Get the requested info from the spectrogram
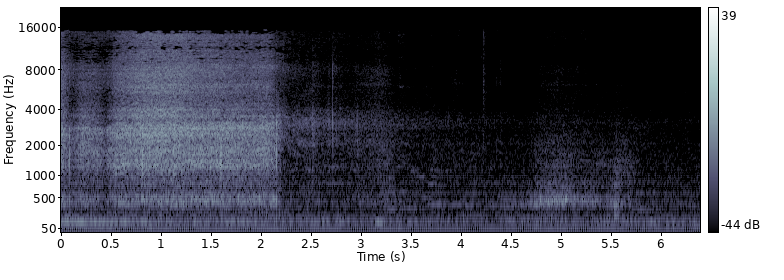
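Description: Long hissing draw on a vape's dripping atomizer: air rushing through it over the heated coil, cutting off abruptly about two seconds in. A fainter breathy exhale of vapour follows near the end.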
